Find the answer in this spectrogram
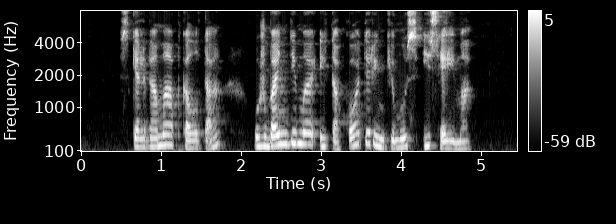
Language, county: Lithuanian, Klaipėda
